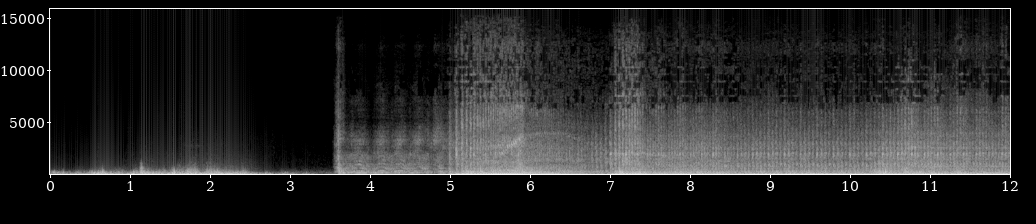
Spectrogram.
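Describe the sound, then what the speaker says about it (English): A Ford tractor engine is started from cold: after a whirring crank, the diesel catches with a loud roar, then settles into a steady, rough, knocking idle, heard close. "So, start a Ford tractor."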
